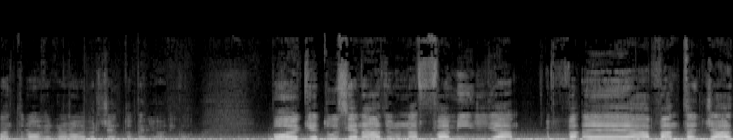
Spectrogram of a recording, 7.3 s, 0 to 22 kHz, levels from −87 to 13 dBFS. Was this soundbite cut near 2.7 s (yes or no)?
yes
